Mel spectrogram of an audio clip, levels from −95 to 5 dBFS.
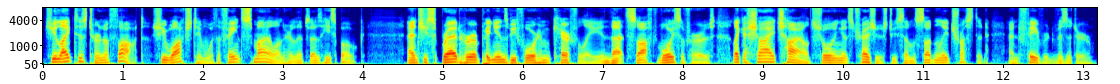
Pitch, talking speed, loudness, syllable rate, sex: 115 Hz, 215 wpm, -21 LUFS, 5.8 syllables/s, male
